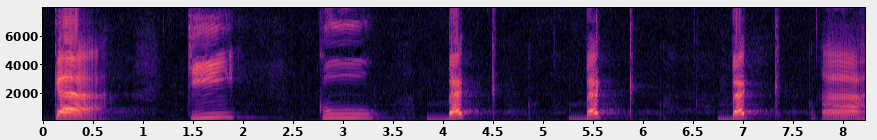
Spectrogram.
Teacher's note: kalau kaf ada nafas yang berjalan keluar.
